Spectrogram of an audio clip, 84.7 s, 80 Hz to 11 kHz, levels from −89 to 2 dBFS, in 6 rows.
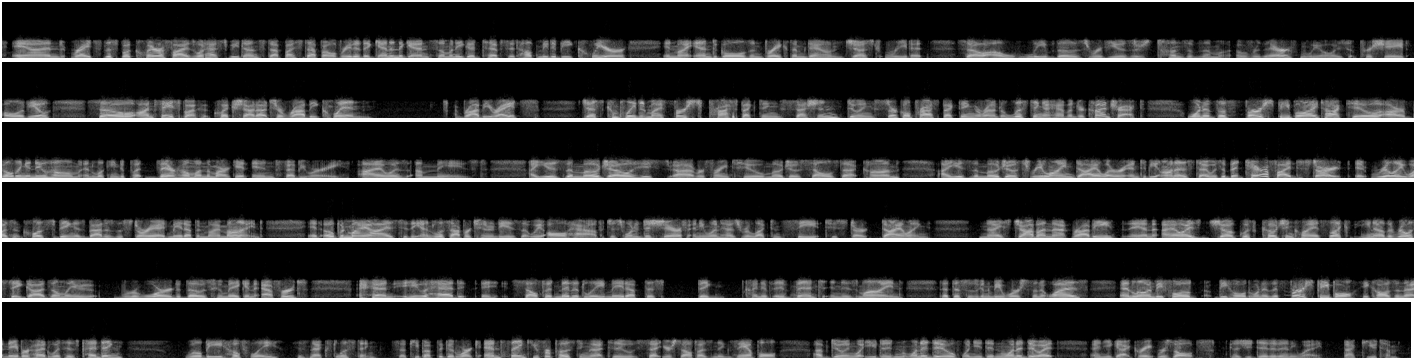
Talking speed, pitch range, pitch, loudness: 215 wpm, 175-230 Hz, 195 Hz, -30 LUFS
